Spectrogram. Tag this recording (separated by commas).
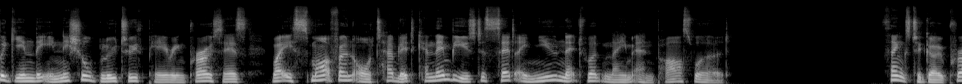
Speech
